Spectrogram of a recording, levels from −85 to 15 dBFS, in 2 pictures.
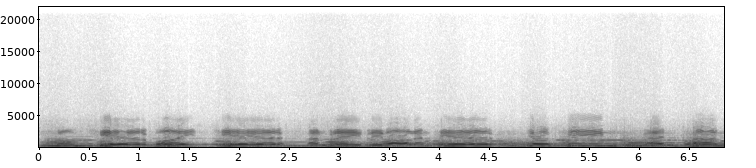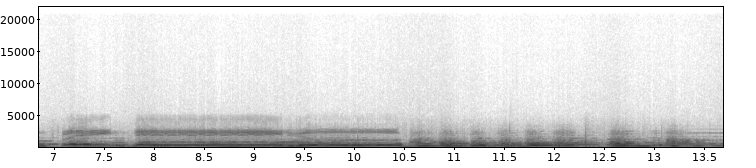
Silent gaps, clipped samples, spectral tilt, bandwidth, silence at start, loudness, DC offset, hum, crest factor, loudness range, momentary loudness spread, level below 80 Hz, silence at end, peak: none; under 0.1%; -8.5 dB/octave; 5.6 kHz; 0 s; -16 LUFS; under 0.1%; none; 14 dB; 1 LU; 6 LU; -42 dBFS; 0 s; -2 dBFS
